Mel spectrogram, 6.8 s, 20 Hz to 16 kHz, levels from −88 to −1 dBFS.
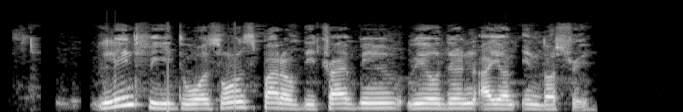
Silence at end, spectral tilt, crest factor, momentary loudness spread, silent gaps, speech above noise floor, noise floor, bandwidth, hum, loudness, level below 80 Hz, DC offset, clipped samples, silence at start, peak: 0.9 s; -7 dB/octave; 12 dB; 5 LU; 0.44-0.49 s; over 78 dB; under -90 dBFS; 7.2 kHz; none; -12 LUFS; -54 dBFS; under 0.1%; under 0.1%; 0.3 s; 0 dBFS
